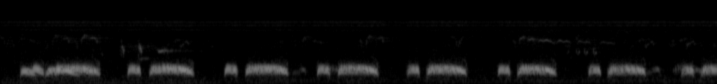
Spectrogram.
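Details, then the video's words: Spotted dove, wild, in a medium-pitched voice: steady run of loud, low coos, a brief note followed by a drawn-out one, pairs recurring close to once a second. Small birds chirp faintly in the background. "Tekukur Liar // Suara Menengah // Penguku Habis"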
